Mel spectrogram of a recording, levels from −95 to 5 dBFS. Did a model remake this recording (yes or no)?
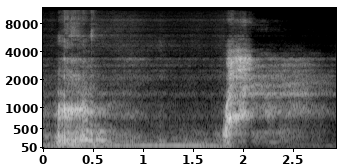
yes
